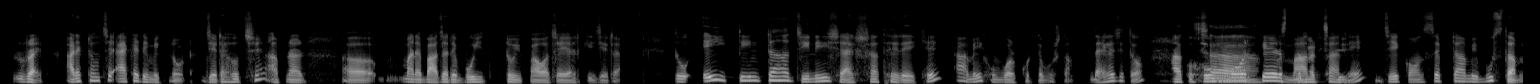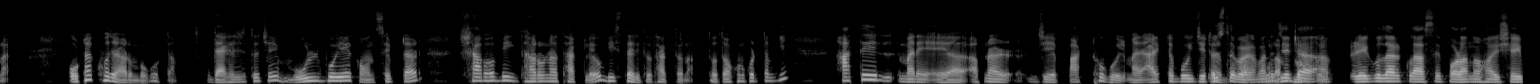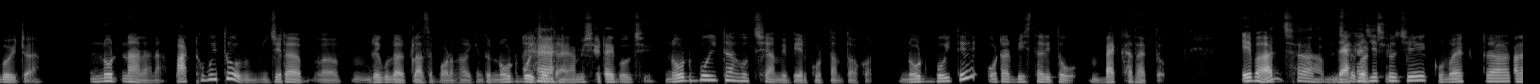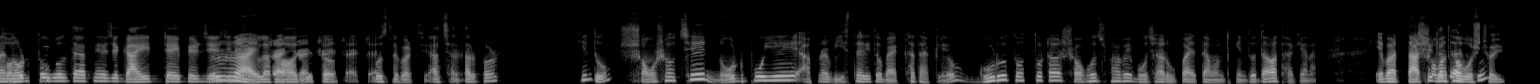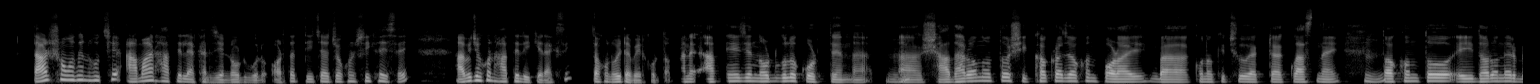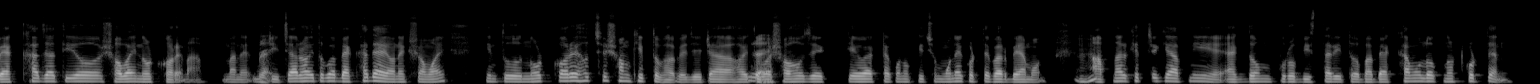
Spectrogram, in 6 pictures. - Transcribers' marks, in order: tapping; lip smack; "হাতে" said as "হাতেল"; other background noise
- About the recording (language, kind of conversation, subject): Bengali, podcast, কীভাবে আপনি আপনার কাজকে আরও উদ্দেশ্যপূর্ণ করে তুলতে পারেন?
